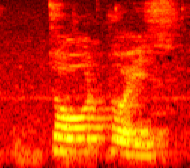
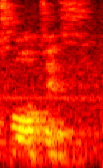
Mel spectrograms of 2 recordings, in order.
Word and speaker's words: tortoise: मैं लिखता हूँ TORTORESE, इसको हम बोलते हैं टॉर्टोइस, बट करेक्ट प्रोनाउंसिएशन है, सॉरी, फर्स्ट साउंड है था, second sound is ओ, सो टो, and then third sound is ta, and sa, so ये बनेगा tortoise, tortoise, tortoise, tortoise।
